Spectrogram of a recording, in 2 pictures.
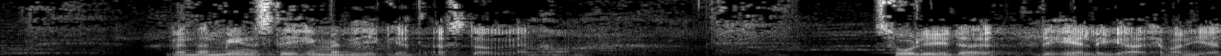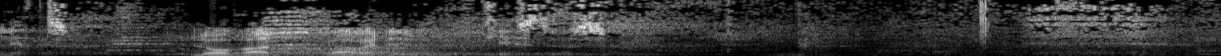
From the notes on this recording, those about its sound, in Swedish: Inspelad i Roseniuskyrkan den 17 december 2023.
